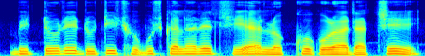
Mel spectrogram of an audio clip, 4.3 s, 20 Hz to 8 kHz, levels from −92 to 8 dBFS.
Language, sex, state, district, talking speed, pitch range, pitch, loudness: Bengali, male, West Bengal, Alipurduar, 125 wpm, 120-140 Hz, 135 Hz, -16 LUFS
